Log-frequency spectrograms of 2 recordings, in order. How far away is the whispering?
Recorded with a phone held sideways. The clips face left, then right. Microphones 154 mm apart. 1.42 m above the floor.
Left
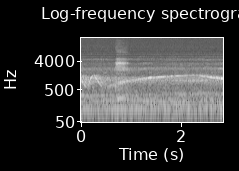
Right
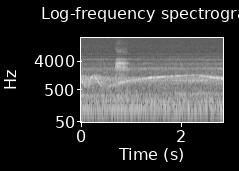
About 1.0 m.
